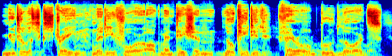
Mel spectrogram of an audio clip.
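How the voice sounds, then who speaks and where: Game alien geneticist beast, cold, clipped syntax, slow delivery, heavy gravel. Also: male voice, very deep voice, lively intonation, a little mellow, full character voice. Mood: clinical. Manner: clipped, article-dropping, clinical. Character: clinical alien gene-manipulating creature, coldly fixated on essence. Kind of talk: video game creature acting.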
